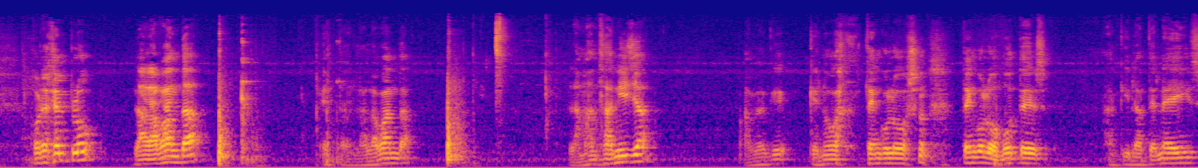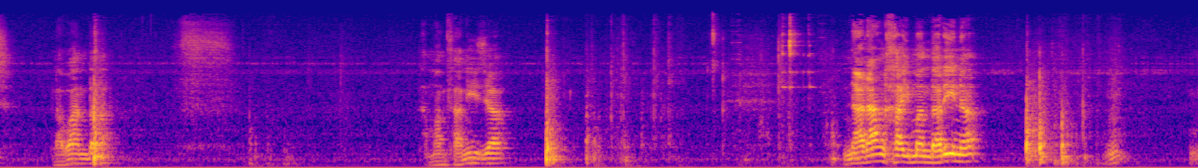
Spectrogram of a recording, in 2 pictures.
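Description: A middle-aged man talks calmly and close by, in bursts with pauses.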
